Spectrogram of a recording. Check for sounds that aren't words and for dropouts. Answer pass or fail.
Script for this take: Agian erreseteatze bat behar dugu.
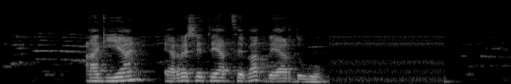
pass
